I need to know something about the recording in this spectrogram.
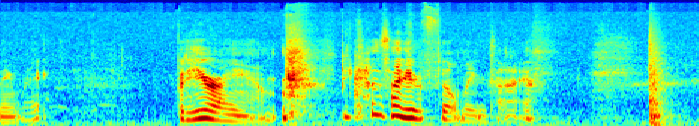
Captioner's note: laughs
